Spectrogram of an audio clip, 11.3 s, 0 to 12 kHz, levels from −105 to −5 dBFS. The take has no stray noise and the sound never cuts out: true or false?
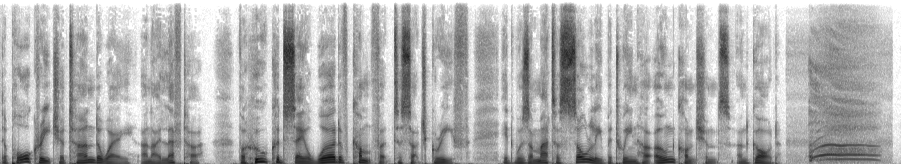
false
